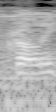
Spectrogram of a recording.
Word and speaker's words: Crowley: he likes to BR have his name pronounced Crowley to rhyme with holy and uh these satanists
